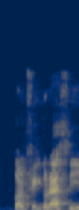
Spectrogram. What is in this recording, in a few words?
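"konfigurasi", Malay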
